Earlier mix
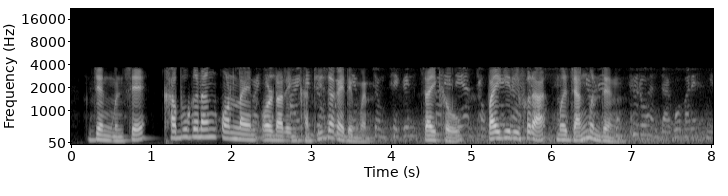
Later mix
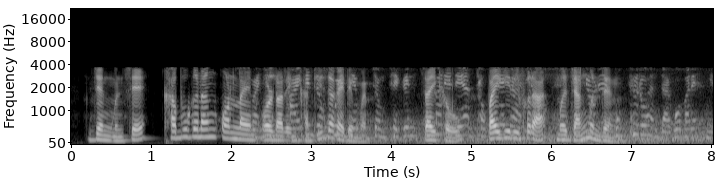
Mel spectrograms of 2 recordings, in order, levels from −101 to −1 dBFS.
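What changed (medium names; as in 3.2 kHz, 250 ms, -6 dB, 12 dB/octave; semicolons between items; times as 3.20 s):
background +6.0 dB; master: remove distance through air 65 m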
